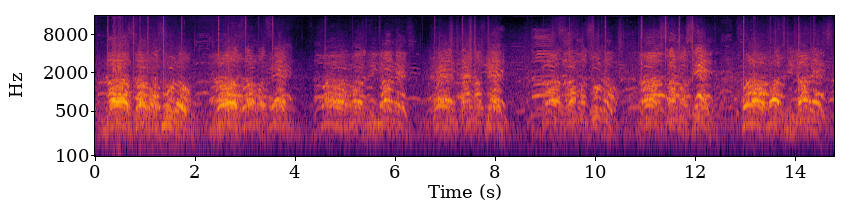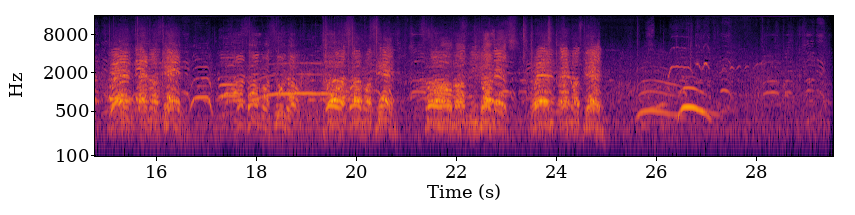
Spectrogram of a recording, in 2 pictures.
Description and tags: Demonstrators chanting. May Day immigrants rights demonstration in Chicago. Recorded with Sennheiser MKE 300 directional electret condenser mic on mini-DV camcorder. Minimal processing, normalized to -3.0 dB.
chanting, city, crowd, environmental-sounds-research, field-recording, human, political, voice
